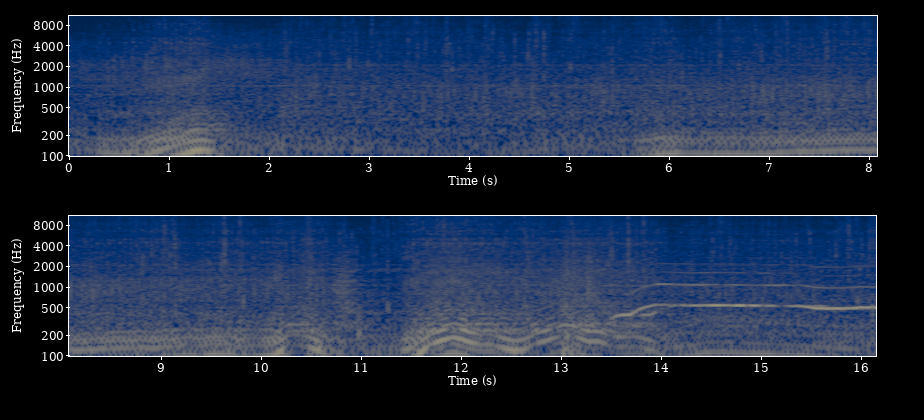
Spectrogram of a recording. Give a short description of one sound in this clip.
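Tyres crunch over dirt and gravel.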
